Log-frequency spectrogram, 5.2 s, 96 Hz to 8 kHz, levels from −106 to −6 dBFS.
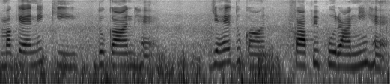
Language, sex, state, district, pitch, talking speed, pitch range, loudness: Hindi, female, Haryana, Charkhi Dadri, 260 Hz, 105 wpm, 245-285 Hz, -17 LUFS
